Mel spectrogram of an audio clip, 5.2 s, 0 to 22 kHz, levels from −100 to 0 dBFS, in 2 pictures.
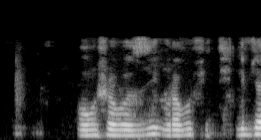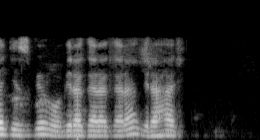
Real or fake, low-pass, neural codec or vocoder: real; 7.2 kHz; none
